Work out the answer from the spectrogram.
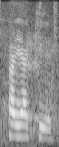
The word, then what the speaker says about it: taiyaki: -Taiyaki.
